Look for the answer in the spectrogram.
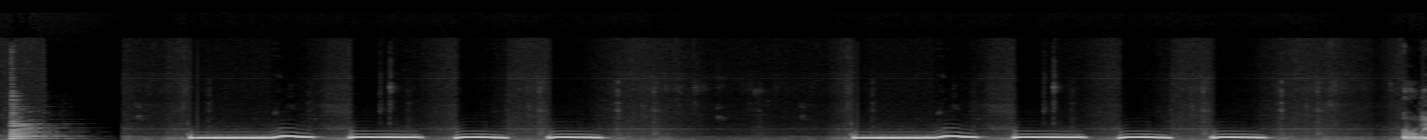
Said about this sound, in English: the morning, one might hear the mourning dove, which is also called the turtle dove or the American mourning dove or rain dove, and formerly was known as the Carolina pigeon or Carolina turtle dove.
